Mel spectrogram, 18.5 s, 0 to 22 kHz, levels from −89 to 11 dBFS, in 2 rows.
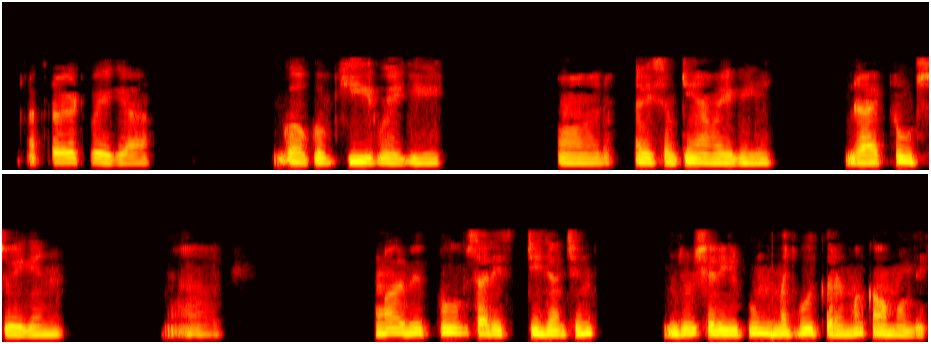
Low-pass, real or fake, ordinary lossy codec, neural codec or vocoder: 5.4 kHz; real; MP3, 48 kbps; none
